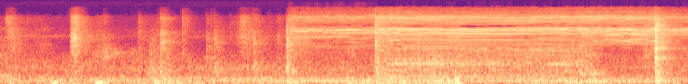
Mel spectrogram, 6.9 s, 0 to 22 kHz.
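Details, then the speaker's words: C10 truck with LS swap, first start attempt with no coolant, key cycled to prime before cranking: quiet clicks, then a steady high electric buzz holding a few seconds; fuel pump priming normally. "Prime the fuel pump a few times. See if we can get some fuel all the way up."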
